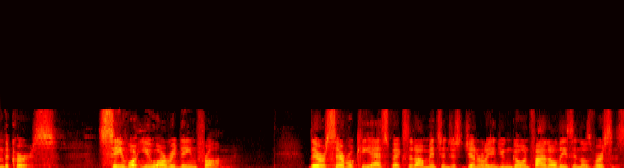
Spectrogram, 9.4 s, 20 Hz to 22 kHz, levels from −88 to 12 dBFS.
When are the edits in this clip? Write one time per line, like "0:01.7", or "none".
none

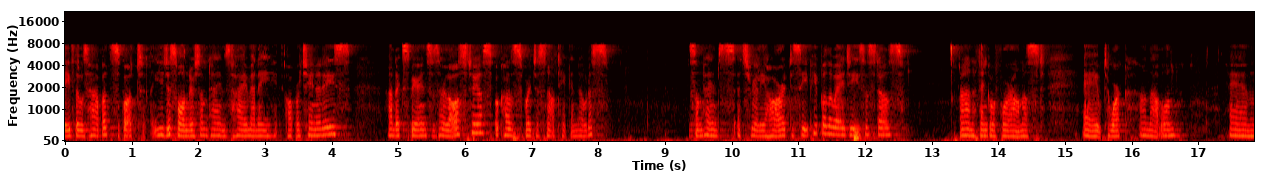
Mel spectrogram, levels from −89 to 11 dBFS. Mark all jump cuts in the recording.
0:09.4
0:15.5

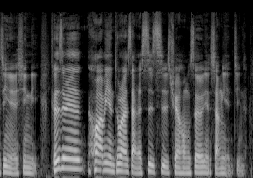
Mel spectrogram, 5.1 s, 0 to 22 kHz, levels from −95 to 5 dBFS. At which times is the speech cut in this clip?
0:00.9

